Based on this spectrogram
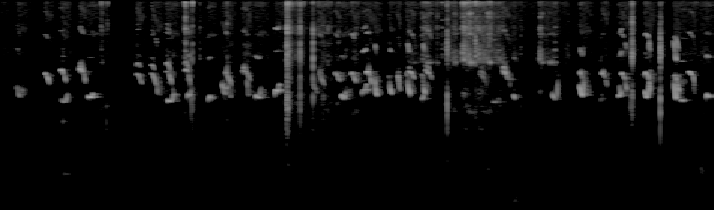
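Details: Newly hatched chicks, several together, giving a dense, continuous chorus of high, thin peeps, short upslurred and downslurred chirps overlapping rapidly with barely a pause, plus faint low rustling beneath.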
